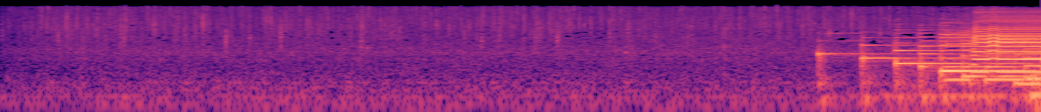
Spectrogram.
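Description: Faint, steady patter of rain. About six seconds in, instrumental music starts with a run of single notes, one after another, and near the end it swells into a much louder, fuller passage.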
